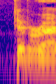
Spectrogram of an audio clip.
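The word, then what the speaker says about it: tiburón: pronounce Spanish names like tiberon tiberon is how you pronounce it in the United States because of the phonetics here uh but it's Spanish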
